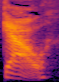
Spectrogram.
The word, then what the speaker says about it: Gao: for anyone who's wondering how to pronounce my last name now it's gao so it's i get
